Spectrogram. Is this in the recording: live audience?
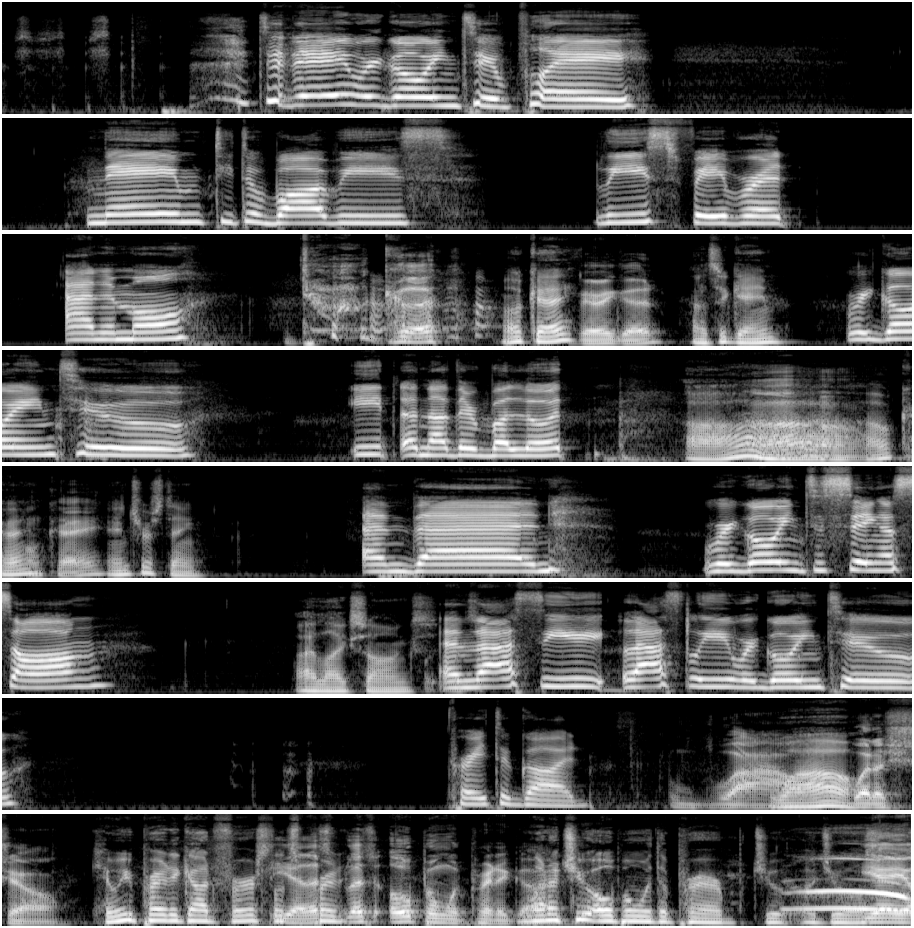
no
